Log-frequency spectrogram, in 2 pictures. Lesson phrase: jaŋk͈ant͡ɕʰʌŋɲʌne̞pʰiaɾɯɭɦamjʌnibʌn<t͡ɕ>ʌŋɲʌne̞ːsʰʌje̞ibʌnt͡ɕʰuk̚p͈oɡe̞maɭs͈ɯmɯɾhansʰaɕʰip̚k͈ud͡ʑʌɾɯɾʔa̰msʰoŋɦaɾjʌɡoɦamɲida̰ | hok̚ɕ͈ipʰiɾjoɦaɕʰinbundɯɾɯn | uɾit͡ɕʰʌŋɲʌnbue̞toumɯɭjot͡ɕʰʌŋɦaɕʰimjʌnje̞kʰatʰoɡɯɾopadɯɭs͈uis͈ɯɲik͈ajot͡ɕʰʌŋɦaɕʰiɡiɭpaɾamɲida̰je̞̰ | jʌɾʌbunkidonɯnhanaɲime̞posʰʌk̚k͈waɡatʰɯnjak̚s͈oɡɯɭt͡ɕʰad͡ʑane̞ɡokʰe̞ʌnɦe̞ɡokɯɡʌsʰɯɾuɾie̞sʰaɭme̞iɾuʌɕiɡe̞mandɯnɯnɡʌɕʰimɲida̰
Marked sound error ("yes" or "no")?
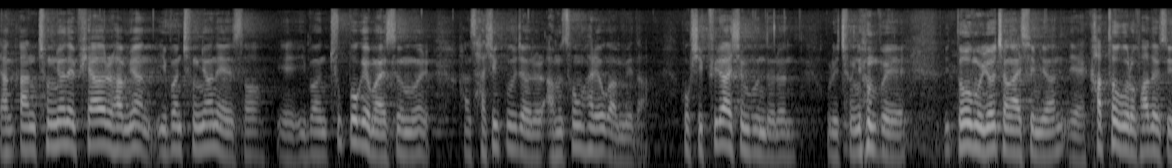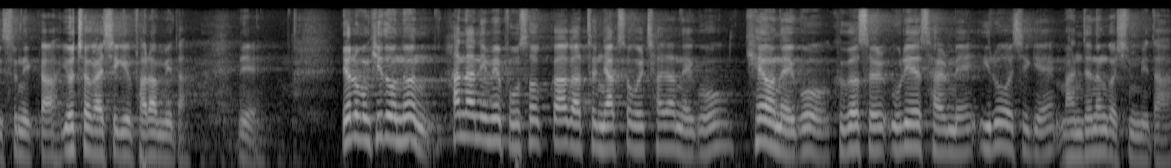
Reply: yes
